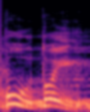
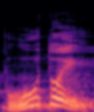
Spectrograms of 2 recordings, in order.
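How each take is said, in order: First: The first syllable has a falling tone. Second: The first syllable has a rising tone. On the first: "पू के ऊपर falling tone आ रही है" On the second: "ये सेकंड में तब्दील होगी"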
